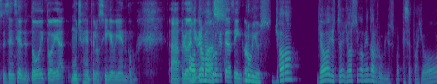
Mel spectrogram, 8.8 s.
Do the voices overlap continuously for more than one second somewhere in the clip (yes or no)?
yes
